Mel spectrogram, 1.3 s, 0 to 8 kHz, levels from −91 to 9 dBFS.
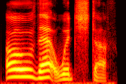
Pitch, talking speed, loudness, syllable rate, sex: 200 Hz, 190 wpm, -15 LUFS, 3.7 syllables/s, female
